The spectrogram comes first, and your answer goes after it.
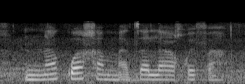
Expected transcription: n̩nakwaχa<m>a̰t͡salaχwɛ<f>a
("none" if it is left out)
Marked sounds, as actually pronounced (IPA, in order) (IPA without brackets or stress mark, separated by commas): m, f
